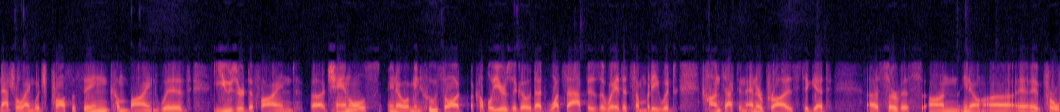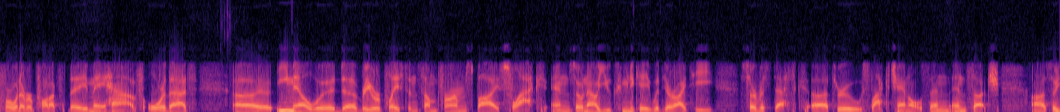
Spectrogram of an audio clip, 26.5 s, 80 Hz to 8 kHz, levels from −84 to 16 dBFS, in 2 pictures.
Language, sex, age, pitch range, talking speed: English, male, 30-49, 95-110 Hz, 175 wpm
